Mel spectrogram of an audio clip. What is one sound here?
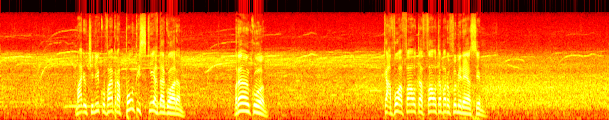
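A large crowd murmurs in a stadium.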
